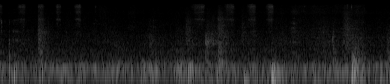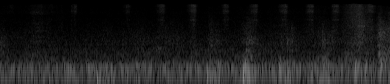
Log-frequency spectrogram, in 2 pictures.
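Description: Black charcoal pencil scratching across paper while detailing a wolf's hair in a pastel drawing, with steady soft dry strokes and a few sharper taps, close and fairly quiet.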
